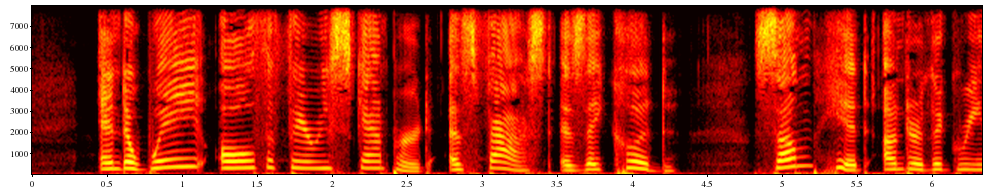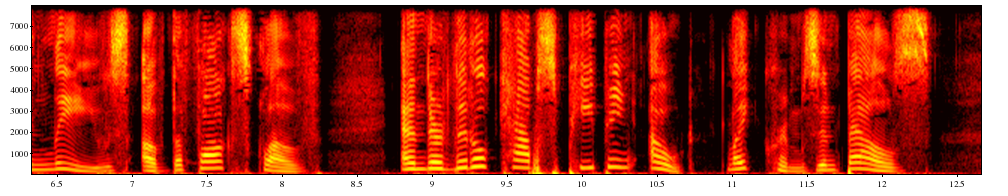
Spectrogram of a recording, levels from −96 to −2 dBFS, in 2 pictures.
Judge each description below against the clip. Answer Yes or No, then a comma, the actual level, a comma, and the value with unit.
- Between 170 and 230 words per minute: No, slow, 135 wpm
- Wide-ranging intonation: Yes, wide, 6.2 semitones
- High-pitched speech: Yes, very high, 270 Hz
